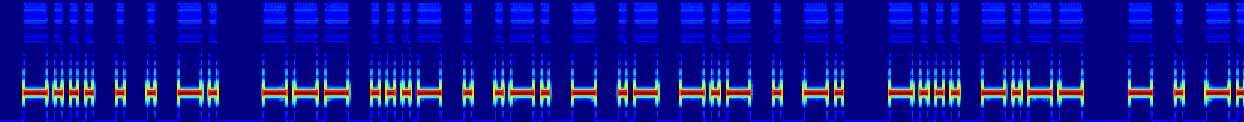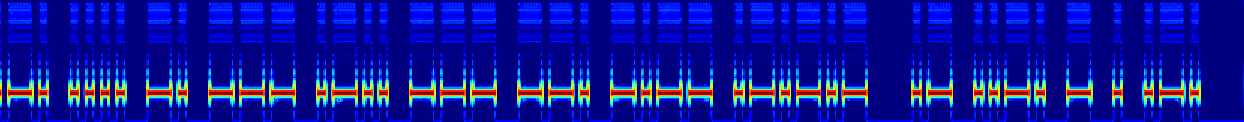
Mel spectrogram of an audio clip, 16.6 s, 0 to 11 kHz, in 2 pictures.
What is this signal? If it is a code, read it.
Morse code, heard as a keyed tone, about 23 wpm, 800 Hz. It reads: BEEN OVERTAKEN BY TECHNOLOGY. AFTER
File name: ANGLAIS texte clair 3 vitesse 22 mots minute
